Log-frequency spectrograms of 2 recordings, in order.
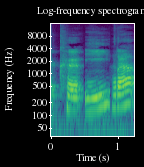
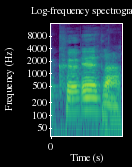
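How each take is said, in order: First: "K-I-ra" with a long EE in the middle; E vowel. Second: "K-I-ra" with a short, lax middle vowel; alternative vowel. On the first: Weighing up the film's pronunciation, E vowel. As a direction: sound out "K-I-ra" as kuh-EE-ra. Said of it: "more like an E". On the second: Weighing up the film's pronunciation, alternative vowel. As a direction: sound out "K-I-ra" without the long EE. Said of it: "or like a K-I-ra". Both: Shown as a demonstration.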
